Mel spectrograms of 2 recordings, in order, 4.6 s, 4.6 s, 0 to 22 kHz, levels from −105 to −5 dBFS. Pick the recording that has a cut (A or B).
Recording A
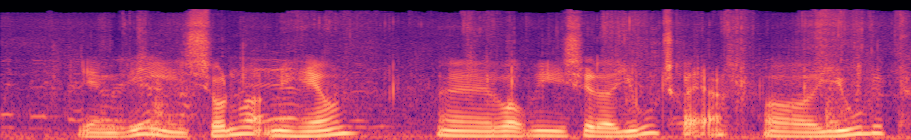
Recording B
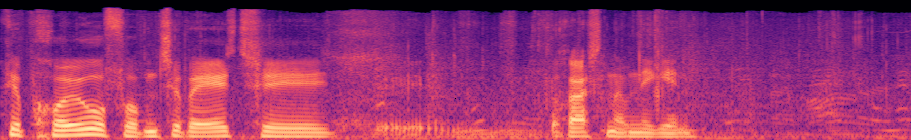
B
